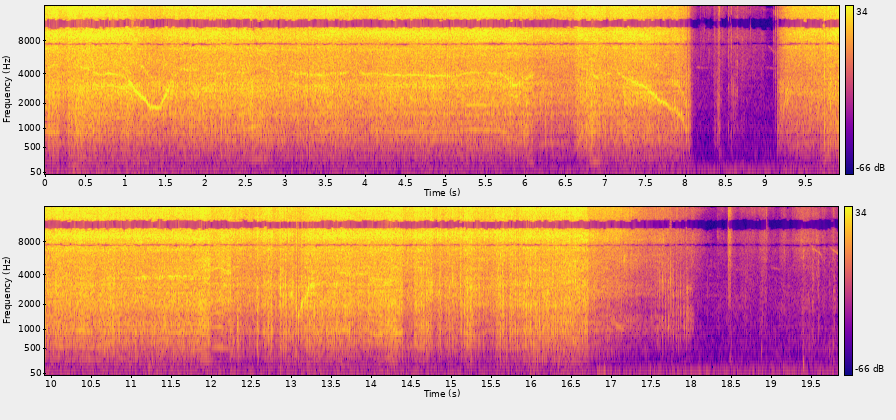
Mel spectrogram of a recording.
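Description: Small handheld pruning chainsaw cutting into a thick tree trunk, its motor whine dipping in pitch a few times as the chain bites. It runs for about eight seconds, stops for about a second, then cuts again for about eight seconds before winding down.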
